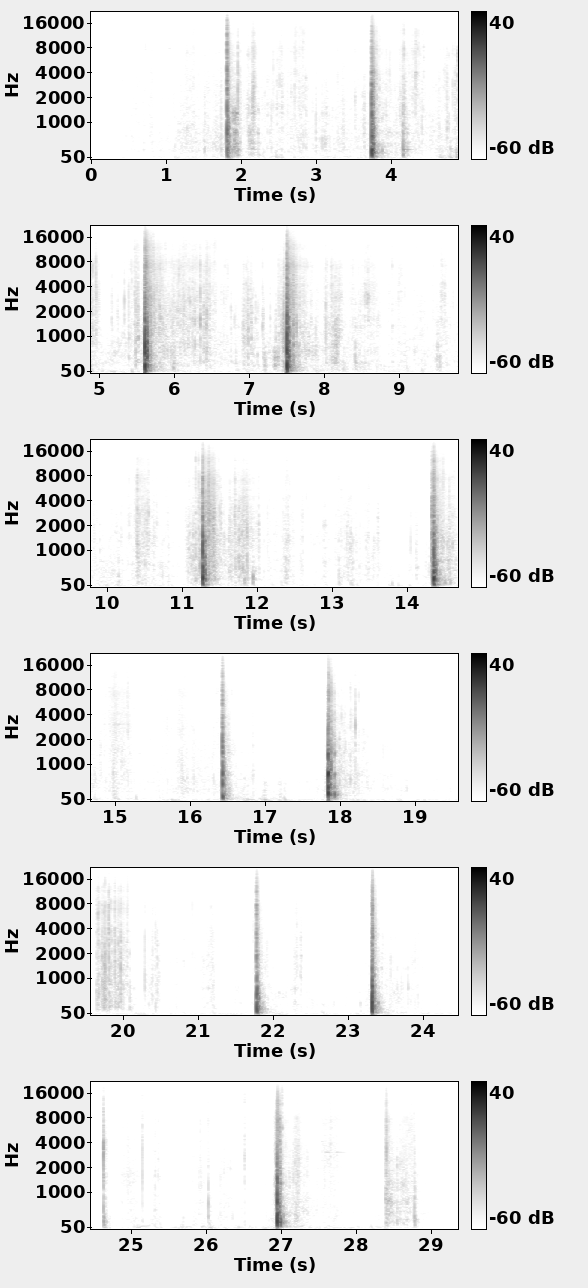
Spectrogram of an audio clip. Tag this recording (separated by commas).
Wood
